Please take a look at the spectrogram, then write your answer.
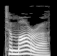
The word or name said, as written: tamarah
